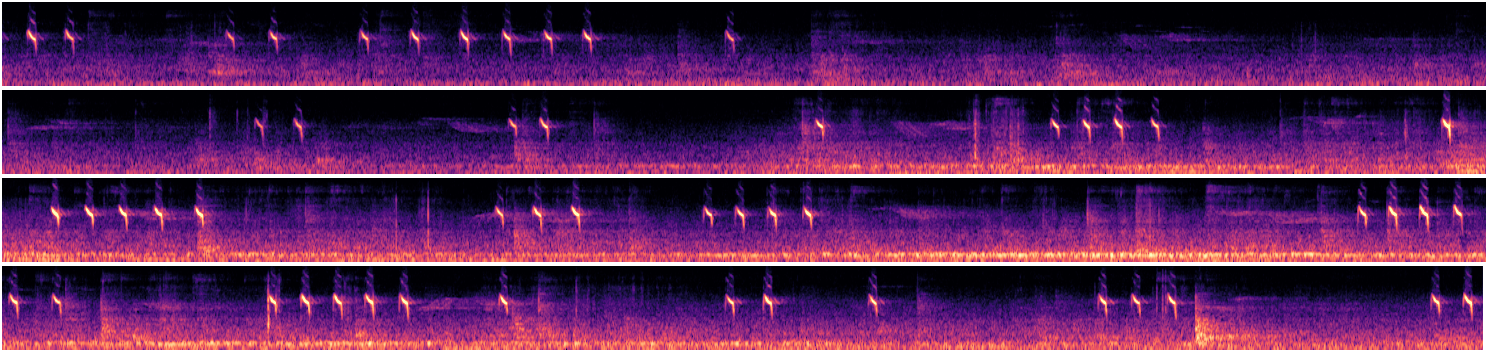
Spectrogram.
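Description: Bird calls repeat throughout: short, high-pitched clucking chirps in quick bursts over a steady low background hum, with no voices.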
